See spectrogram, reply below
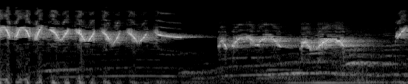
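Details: Jal lark of Mashadi style singing a fast high zigzag trill, a short pause, then a lower wavering warbled phrase ending in a rising note.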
